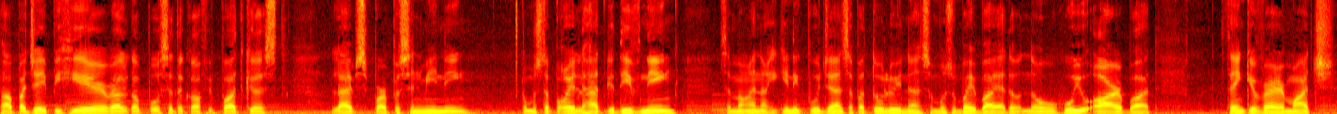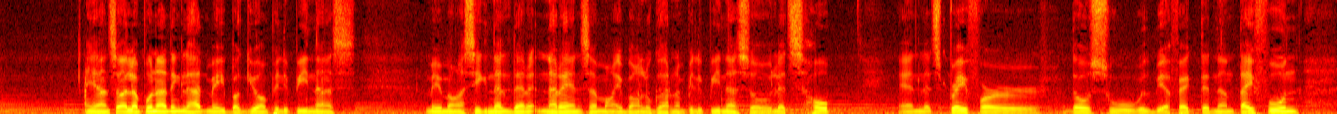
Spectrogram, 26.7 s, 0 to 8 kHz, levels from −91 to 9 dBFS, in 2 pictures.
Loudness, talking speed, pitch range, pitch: -19 LUFS, 165 wpm, 95-110 Hz, 100 Hz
